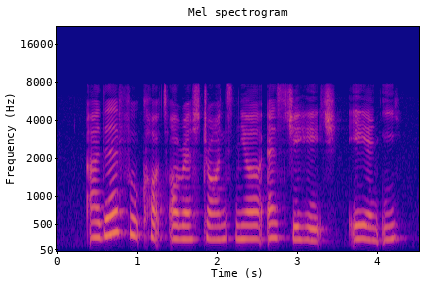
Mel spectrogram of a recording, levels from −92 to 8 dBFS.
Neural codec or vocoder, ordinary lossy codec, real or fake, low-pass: none; none; real; none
